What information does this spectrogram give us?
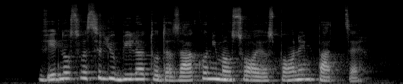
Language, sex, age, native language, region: Slovenian, female, 30-49, Slovenian, Savinja region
